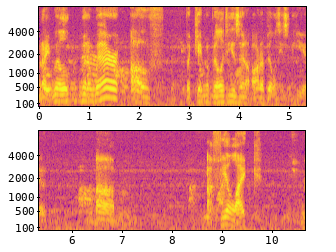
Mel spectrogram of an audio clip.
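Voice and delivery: muted, hushed, soft tone. A player speaks in character so nobody else can hear, in a hushed tone. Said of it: "like in a hushed tone".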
